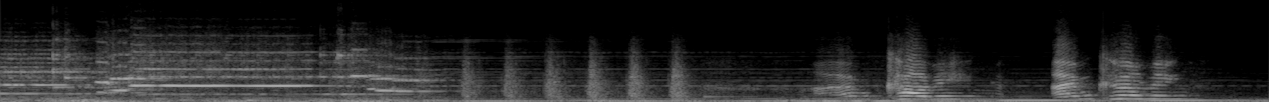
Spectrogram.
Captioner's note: Knocking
